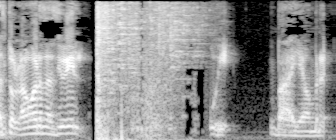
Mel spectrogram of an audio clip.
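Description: Glass shatters and crashes.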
